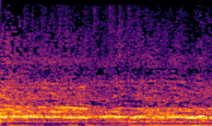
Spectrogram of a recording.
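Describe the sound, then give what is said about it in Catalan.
Players of Vic Unió Esportiva shouting and cheering together after being drawn against Atlético de Madrid in the cup draw, a dense, loud wall of excited voices with whoops rising over it, sustained for a few seconds without pause. “Aquests crits són els del jugador del Vic, que els ha tocat el premi gros del sorteig.”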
